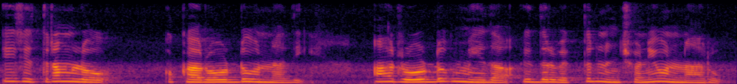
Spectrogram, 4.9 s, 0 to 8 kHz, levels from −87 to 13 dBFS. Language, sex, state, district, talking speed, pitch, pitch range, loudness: Telugu, female, Telangana, Hyderabad, 145 wpm, 225 Hz, 210-260 Hz, -18 LUFS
